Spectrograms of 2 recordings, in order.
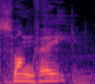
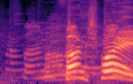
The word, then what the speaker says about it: feng shui: Isn't that a part of Swang Fei? What's Swang Fei? What's Swang Fei? I can't even say it right now. That where you get a room arranged all just right. Feng Shui.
